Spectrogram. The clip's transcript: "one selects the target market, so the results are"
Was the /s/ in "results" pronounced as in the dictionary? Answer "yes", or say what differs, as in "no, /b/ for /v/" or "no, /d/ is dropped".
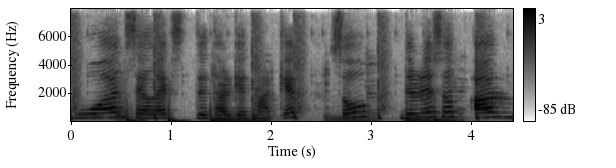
no, /s/ is dropped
